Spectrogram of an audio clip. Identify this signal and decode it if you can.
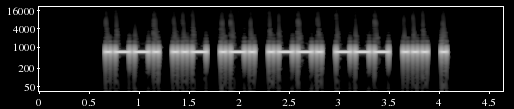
Morse code, heard as a keyed tone, about 25 wpm, 700 Hz. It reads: PURPOSE
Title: Sentences from Top 800 Words - New Word Drill - 25wpm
